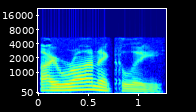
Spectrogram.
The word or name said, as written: ironically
